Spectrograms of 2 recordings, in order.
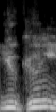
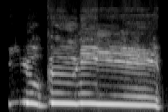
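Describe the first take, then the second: First: The word "you" is drawn out. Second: The word "Goonie" is drawn out. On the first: The speaker calls it wrong. "it's not you Goonie you" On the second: The speaker calls it right. "You gotta drag out the Goonie, not you"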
